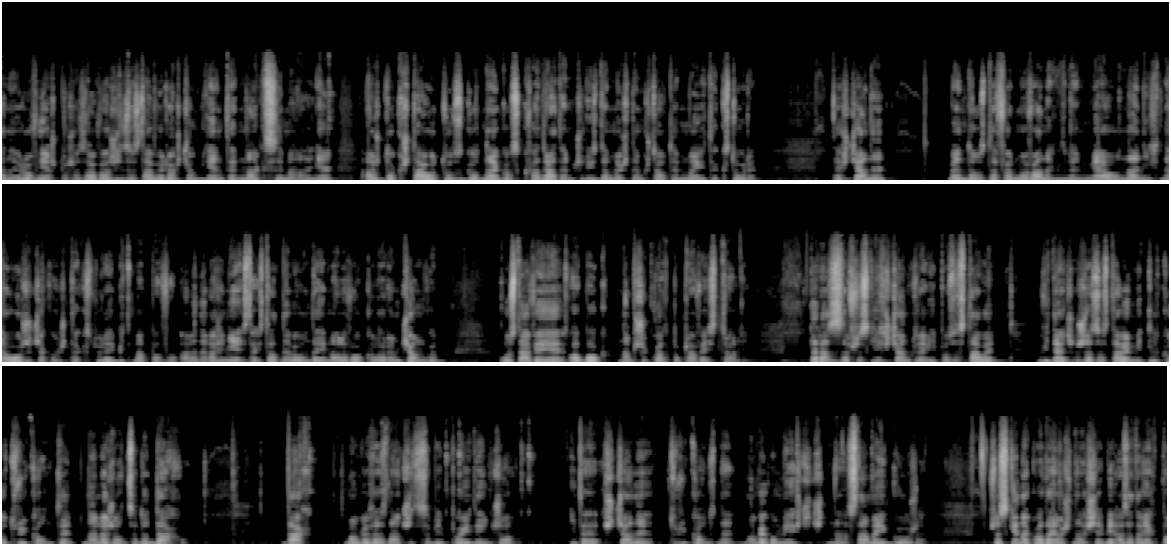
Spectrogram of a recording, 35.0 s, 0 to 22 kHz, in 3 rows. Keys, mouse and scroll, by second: 1.1 shift+right click, 1.6 middle click, 3.6 shift+right click, 8.6 middle click, 11.1 shift+middle click, 18.0 ctrl+click, 20.0 a, 20.4 a, 21.4 middle click, 24.4 middle click, 26.2 right click, 27.0 shift+right click, 27.7 shift+right click, 32.0 ctrl+click, 34.0 shift+middle click.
